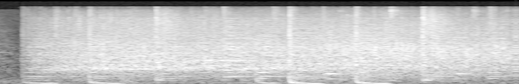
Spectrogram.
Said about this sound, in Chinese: 掌声有请。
